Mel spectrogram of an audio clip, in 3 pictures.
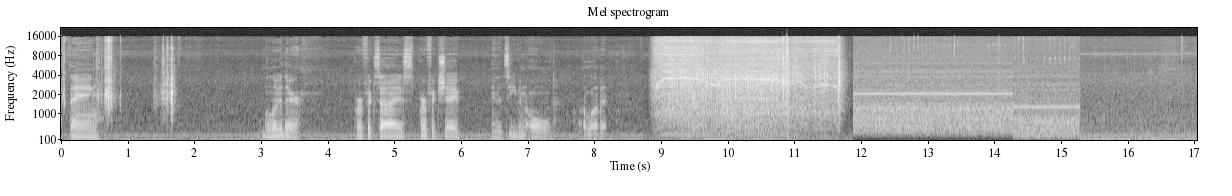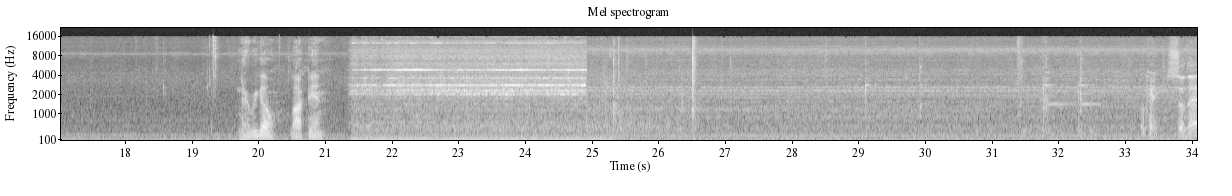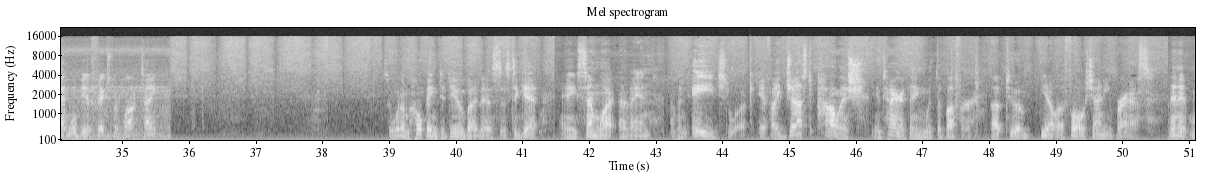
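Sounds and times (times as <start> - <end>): cordless drill drilling into brass: 8.8 - 15.3
steady low hum: 15.1 - 51.0
metal lathe running: 21.4 - 25.1.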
